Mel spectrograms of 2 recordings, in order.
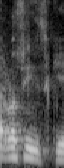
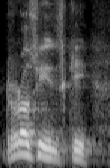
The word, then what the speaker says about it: Rosinski: abajo dice mi nombre, se pronuncia Rosinski, ese combinado de letras que parece tiradas al azar, a la que le pusieron dos vocales para que tenga algo medianamente pronunciable. Bueno, eso se dice Rosinski.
